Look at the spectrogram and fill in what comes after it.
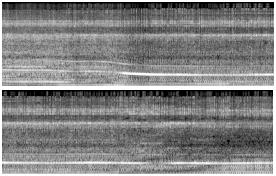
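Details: Two-stroke blower on fresh gas with Seafoam added, purge bulb pumped and choked to start: a steady buzz whose pitch drops and holds even, reluctant to throttle up. The carburetor may still need cleaning. Poor throttle response.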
